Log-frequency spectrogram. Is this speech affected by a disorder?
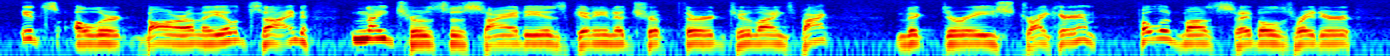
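No.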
